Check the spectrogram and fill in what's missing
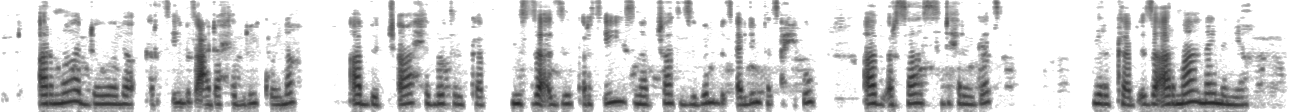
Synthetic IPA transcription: ʔaɾmad̪ɐwɐlɐʔʼkʼɨɾt͡sʼibɨzʼa̰ʕd̪aħɨβɾikʰo̞jna | ʔaβːɨt͡ʃʼːaħɨβɾit̪ʰɨɾɨkʰːɐβ | mɨsza̰ʔzikʼɨɾt͡sʼisɨnɐβt͡ʃʰat̪zɨβɨlbɨt͡sʼɐlːimt̪ʰɐt͡sʼaħifu | ʔaβʔɨɾsasd̪ɨħɾiɡɐt͡sʼ | jɪɾɨkʰːɐβʔɨziʔaɾmanajmɐnja

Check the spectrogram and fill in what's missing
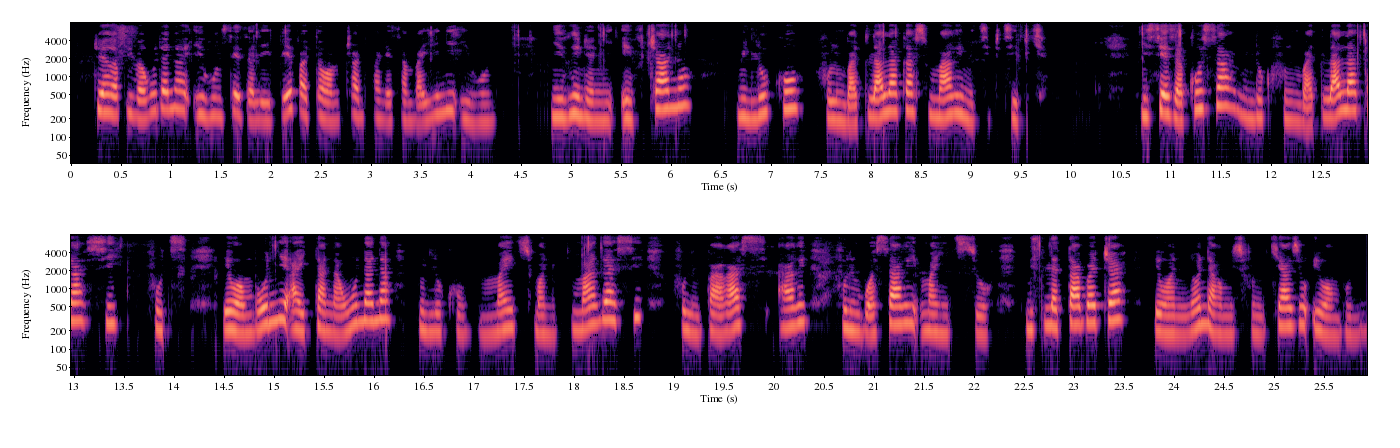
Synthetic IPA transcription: t̪ueɾəpivaut̪anəʔiɦunisezəlebefaːt̪awamiʈ͡ʂanufanesambainiʔiɦunə̥ | niɾiɳɖ͡ʐaniʔefi̥ʈ͡ʂanu | milukʰu | v̥ulumbat̪ilalakəsumaɾimit͡si̥pi̥t͡sipi̥kʲə̥ | misezəkusəmiluku̥v̥ulumbat̪ilalakəsi | fut͡si̥ewambuniʔaɦit̪anəunanə | milukʰumajt͡su̥manupimaŋɡəsi | v̥ulumpaɾasi̥aɾiv̥ulumbuasaɾimaint͡si̥z̥uɾu̥misilat̪abaʈ͡ʂə | ewaninonaɾimisi̥vunikʲazuʔewambunini

